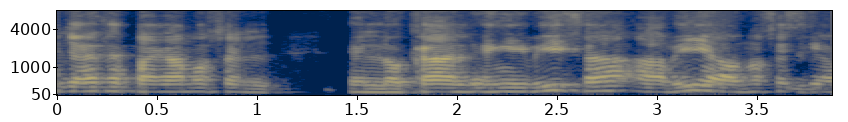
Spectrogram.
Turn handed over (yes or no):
no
